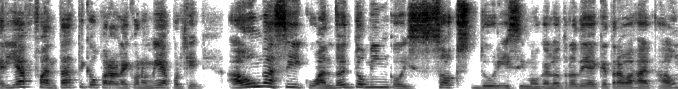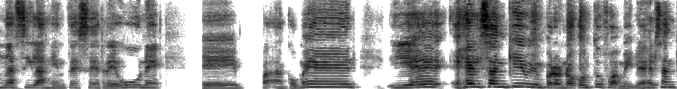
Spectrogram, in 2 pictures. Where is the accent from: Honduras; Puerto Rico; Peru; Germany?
Puerto Rico; Nosotros somos los únicos puertorriqueños.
